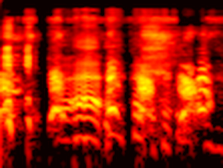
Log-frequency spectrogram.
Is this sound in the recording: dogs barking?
yes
